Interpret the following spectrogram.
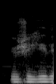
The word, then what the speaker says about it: Yoshihide: 아니, 그 글자는 그렇게 읽는 게 아니라 요시대라고 읽는 거다. Yoshihide is how you read my name.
